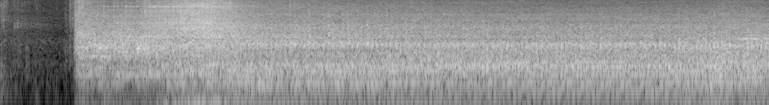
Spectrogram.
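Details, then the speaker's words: Jaguar X-Type diesel with fuel pressure fault, IMV regulator fed by temporary jumper lead from fuse box bypassing faulty wiring: catches at once and settles into an even idle; normal start and idle. "as you should be able to hear there the car is running or the engine is running properly now"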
